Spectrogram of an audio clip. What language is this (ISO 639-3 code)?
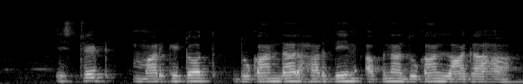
mag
